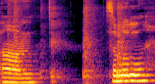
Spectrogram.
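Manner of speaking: ordinary talk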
